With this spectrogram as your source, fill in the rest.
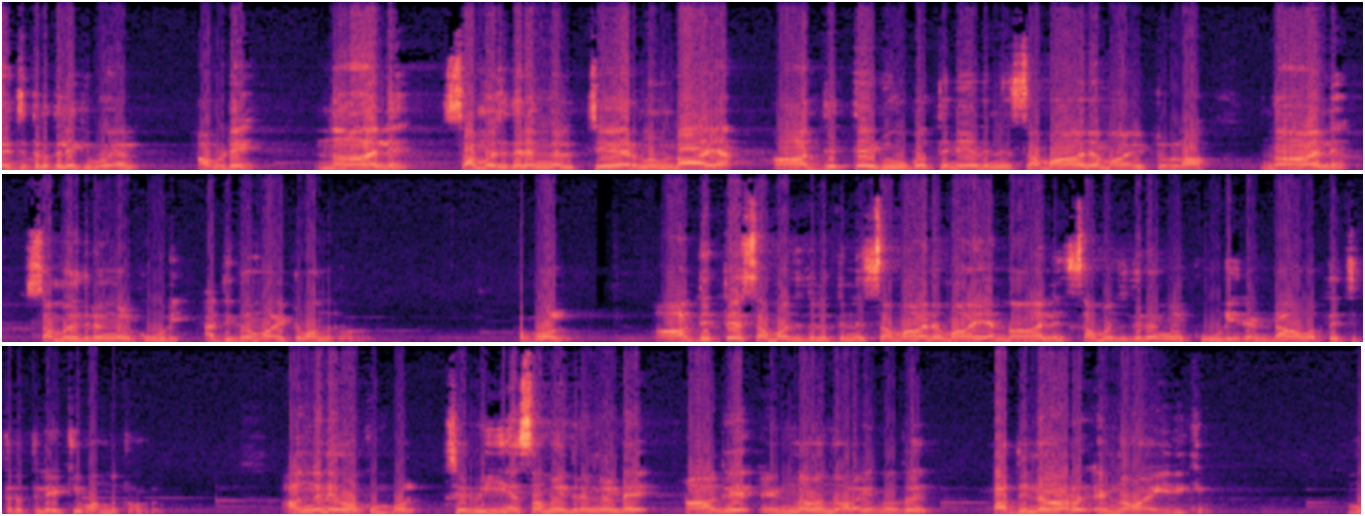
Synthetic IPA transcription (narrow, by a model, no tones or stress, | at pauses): et͡ɕit̪ːrɐt̪ːileːk̬ːɨpo̞ːjaːl | ɐʋiɽe̞ | naːlɨ | sɐmɐd͡ʑɐðɐɾɐŋːɐɭt͡ɕe̞ːrnːuɳɖaːjɐaːd̪jɐt̪ːe̞ɾuːbɐt̪ːineːðinɨsɐmaːnɐmaːjiʈːuɭːɐ | naːlɨ | sɐmɐd͡ʑðiɾɐŋːɐɭkuːɽiɐd̪ʱiɣɐmaːjiʈːɨʋɐnːiʈːṵɳɖɨ̰ | ɐpːo̞ːɭ | aːd̪jɐt̪ːe̞sɐmɐd͡ʑðiɾɐt̪̬ːinɨsɐmaːnɐmaːjɐnaːlɨsɐmɐd͡ʑɐðiɾɐŋːɐɭkuːɽiɾe̞ɳɖaːmɐt̪ːɨt͡ɕit̪ːɾɐt̪ːile̞ːkːɨʋɐnːiʈːṵɳɖɨ̰ | ɐŋːɐne̞no̞ːkːumbo̞ːɭt͡ɕe̞rijɐsɐmeːðiɾɐŋːɐɭɨɽe̞ | aːɣeʔeɳːɐme̞nːɨpɐrɐjunːɐðɨ | pɐðinaːrɨʔeɳːɐmaːjiɾikʲːṵm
